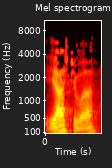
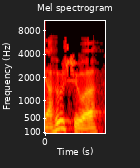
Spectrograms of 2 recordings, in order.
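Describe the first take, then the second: First: Yahshua without the middle "hu"; pronounced Yahshua. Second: Yahushua with an added "hu" in the middle; pronounced Yahushua. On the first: Telling of family's former wording, pronounced Yahshua. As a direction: say Yahshua as Yah-shua, set apart by a pause. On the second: Telling of family's changed wording, pronounced Yahushua. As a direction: say Yahushua as Ya-HOO-shua. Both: Shown as a demonstration. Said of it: "they were saying Yahushua instead of".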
